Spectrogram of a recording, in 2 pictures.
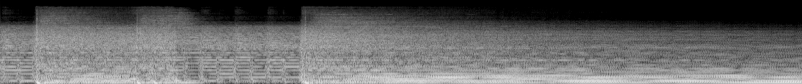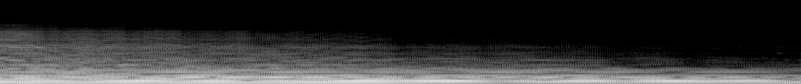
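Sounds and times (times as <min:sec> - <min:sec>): distorted electric guitar chord ringing: 0:00.0 - 0:16.0.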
